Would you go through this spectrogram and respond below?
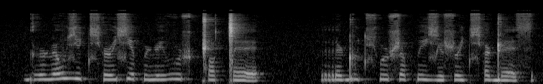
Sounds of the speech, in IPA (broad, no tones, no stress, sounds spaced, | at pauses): ɡʱ ə˞ ɳ ʌ v ʑ ʌ t͡ɕʰ ə˞ ɕ ɛ p ɪ ɳ ɪ v u ʂ ǁ ɔ ǀ ɛ | r ə ɖ u t͡ɕʰ u ʂ ʌ p ɪ ʑ ə ʂ ə˞ t͡ɕʰ ʌ ɖ ɛ s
